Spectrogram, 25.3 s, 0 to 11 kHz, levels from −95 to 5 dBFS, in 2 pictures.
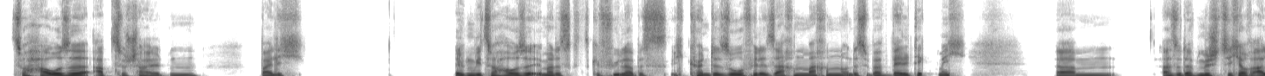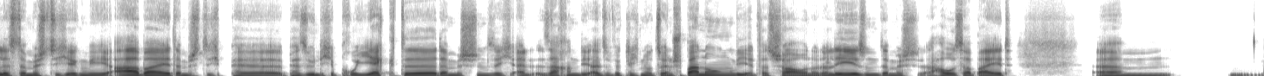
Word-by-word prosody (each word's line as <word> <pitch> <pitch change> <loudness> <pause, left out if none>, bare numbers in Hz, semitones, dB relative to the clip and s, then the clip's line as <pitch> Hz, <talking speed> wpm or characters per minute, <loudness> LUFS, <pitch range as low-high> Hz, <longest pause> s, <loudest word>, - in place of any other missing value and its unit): zu - - -2
Hause 155 +1 +7
abzuschalten, 100 +9 -3 0.6
weil 100 +4 +1
ich 120 -1 -6 1.6
irgendwie 140 +4 +3
zu 125 -7 -1
Hause 135 +3 +5
immer 145 +2 +1
das 135 -1 -3
G - - -20
Gefühl 125 +2 -1
habe, 115 - +1
es - - -5
ich - - -10
könnte 130 0 +2
so 125 +7 +4
viele 135 -5 +1
Sachen 105 +9 -1
machen, 155 +3 0
und 120 - -1
es 110 - -2
überwältigt 145 - 0
mich. 225 0 -3 0.9
Ähm, 95 -1 -2 0.5
also 110 0 0
da 110 0 +4
mischt 145 +6 +1
sich 140 -1 +1
auch 120 -4 +4
alles. 110 -3 +3
Da 95 - -1
mischt 105 +2 -2
sich 110 0 -7
irgendwie 95 -3 -1
Arbeit, 115 -1 +5
da 100 - 0
mischen 95 0 -7
sich 100 -3 -13
per 100 -4 -2
persönliche 105 +1 -4
Projekte, 120 +3 +1
da 100 - 0
mischen 100 0 -6
sich 95 -1 -7
ei - - -4
Sachen, 110 -3 -3
die 105 - -4
also 95 -1 -4
wirklich 100 -2 -7
nur 95 -1 -4
zur - - -2
Entspannung, 155 +4 +2
wie 110 -2 0
etwas 95 -4 -8
schauen - - 0
oder 90 - -3
lesen, 115 -1 +2
da 95 - -1
misch 90 -1 -8
Hausarbeit. 105 -2 -1 0.8
Ähm, 80 -2 -4 0.6
hm, - - -16
110 Hz, 150 wpm, -25 LUFS, 100-130 Hz, 1.6 s, Hause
